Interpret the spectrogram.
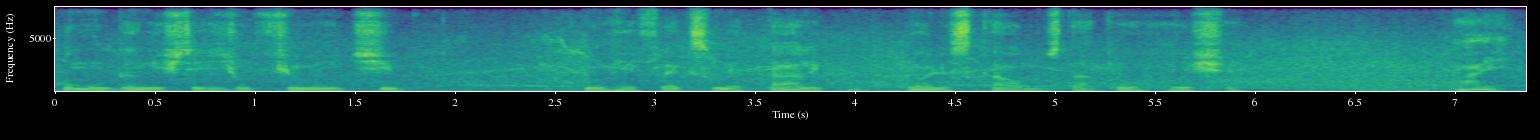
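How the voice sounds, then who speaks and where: A man reading a storybook in a steady, scripted narration. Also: on the low side, normal speed, noisy background. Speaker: audiobook narrator. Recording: music playing behind. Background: music.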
